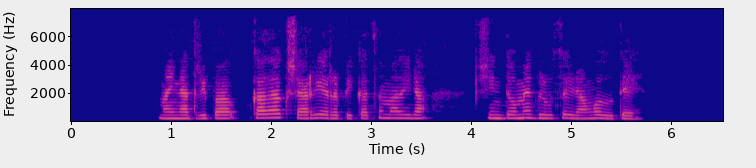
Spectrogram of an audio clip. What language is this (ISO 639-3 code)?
eus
